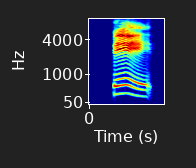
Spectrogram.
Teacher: palabra como Pet lo que pasa es que esta palabra es tiene una vocal que es muy larga más larga que en español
